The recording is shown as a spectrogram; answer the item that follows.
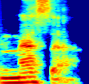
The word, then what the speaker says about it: Mesa: at Without Walls in Mesa Arizona Jeff Watkins it's a Mesa Arizona is it not Mesa is it Misa is it Mesa or Misa it's Mesa you know what you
